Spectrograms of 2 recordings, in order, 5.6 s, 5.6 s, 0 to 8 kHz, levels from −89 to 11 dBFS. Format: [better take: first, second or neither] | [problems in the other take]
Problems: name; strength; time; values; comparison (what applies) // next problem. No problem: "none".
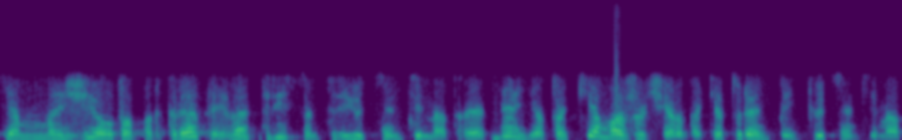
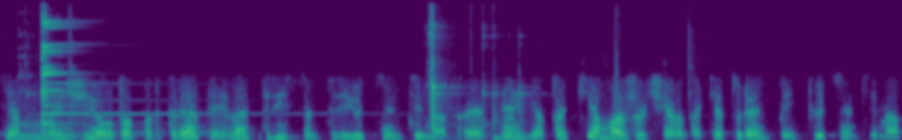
first | background sound (Wood + Dishes, pots, and pans); 8 dB below the speech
